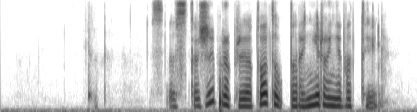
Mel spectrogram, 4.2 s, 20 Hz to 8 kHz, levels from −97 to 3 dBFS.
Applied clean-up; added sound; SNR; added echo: neural diffusion model UNIVERSE++.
